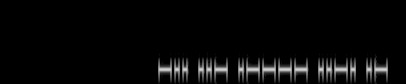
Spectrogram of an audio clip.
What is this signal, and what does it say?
Morse code, heard as a keyed tone, about 30 wpm, 700 Hz. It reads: DU1FA
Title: DXCC-100 Call Signs - 5 Characters - 30wpm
